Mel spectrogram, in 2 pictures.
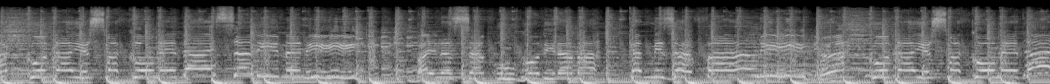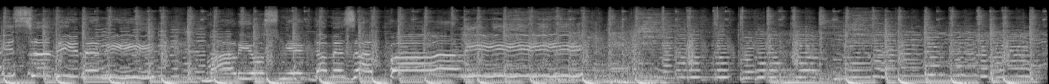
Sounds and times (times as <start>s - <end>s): Pop music: 0.0s - 20.9s.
